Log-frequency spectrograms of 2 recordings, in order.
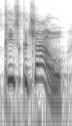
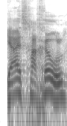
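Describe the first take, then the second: First: The name is said with English-style sounds. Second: The name is said with Dutch-style sounds.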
